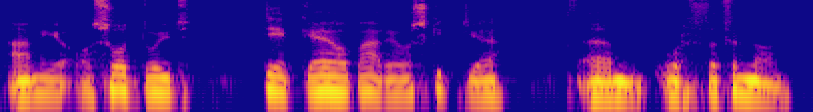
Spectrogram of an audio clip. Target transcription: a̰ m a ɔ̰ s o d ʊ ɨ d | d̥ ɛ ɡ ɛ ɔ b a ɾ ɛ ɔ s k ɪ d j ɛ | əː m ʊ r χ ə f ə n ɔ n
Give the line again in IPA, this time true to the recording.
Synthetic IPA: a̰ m i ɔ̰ s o d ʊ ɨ d | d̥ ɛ ɡ ɛ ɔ b a ɾ ɛ ɔ s k ɪ d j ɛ | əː m ʊ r θ ə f ə n ɔ n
